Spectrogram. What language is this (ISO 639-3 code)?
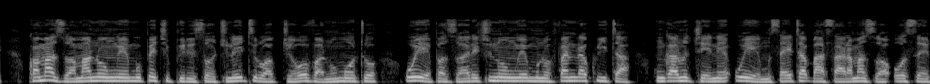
sna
